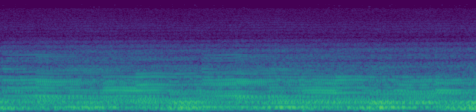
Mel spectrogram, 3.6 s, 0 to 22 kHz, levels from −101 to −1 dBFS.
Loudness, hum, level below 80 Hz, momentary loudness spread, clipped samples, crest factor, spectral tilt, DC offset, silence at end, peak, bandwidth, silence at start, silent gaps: -36 LUFS; none; -70 dBFS; 3 LU; under 0.1%; 14 dB; -9 dB/octave; under 0.1%; 0 s; -22 dBFS; 11.5 kHz; 0 s; none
